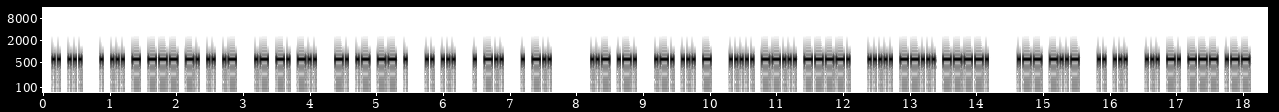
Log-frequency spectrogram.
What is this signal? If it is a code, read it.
Morse code, heard as a keyed tone, about 30 wpm, 600 Hz. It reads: IS ESTONIA AND NAME IS ED ED UR RST 579 579 WX IS SNOW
